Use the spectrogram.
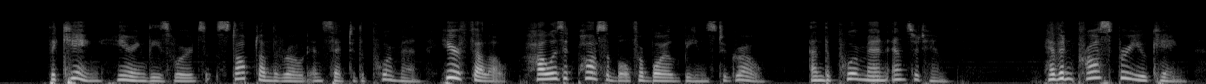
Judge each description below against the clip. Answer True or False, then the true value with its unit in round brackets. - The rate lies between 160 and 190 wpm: True (180 wpm)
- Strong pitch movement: True (6.7 semitones)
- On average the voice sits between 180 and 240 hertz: True (185 Hz)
